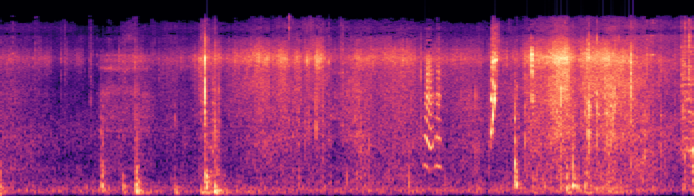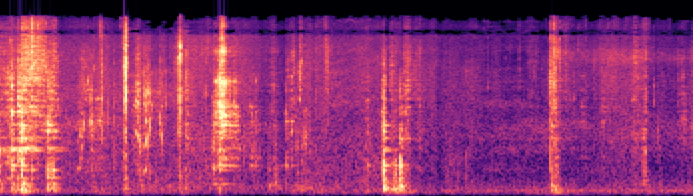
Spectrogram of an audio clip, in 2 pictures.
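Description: Irregular knocks, clunks and rattles of gear being handled in a plastic fishing kayak, with a few short squeaks.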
